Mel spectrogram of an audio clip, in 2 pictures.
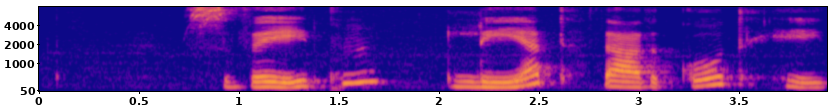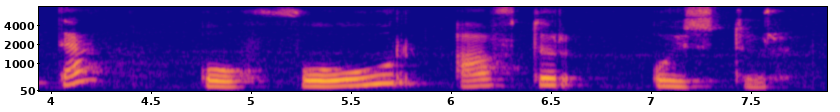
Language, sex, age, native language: Icelandic, female, 40-49, Russian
